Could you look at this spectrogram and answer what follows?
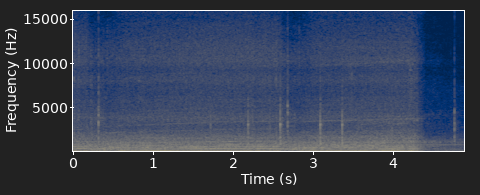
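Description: A 1992 Ferrari 512 TR with 825 horsepower roars in a racing video game, a steady sustained engine tone holding and shifting pitch before cutting off abruptly near the end.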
